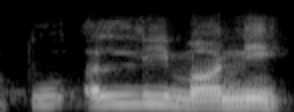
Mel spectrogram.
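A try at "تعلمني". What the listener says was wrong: ابھی تک بھی آپ ماں نہیں کہہ رہے ہیں، ماں کو لمبا نہیں کرنا ہے.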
